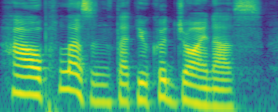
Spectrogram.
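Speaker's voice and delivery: sugary, syrupy, sickly sweet polite tone. Reading a story aloud, the hook-handed man greets a trapped girl: sickly sweet voice. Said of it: "said in a sickly sweet voice".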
